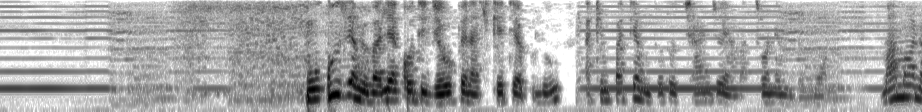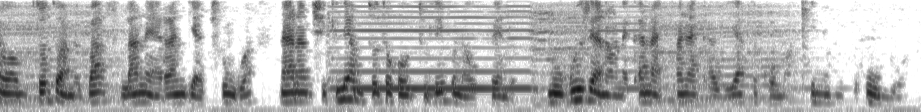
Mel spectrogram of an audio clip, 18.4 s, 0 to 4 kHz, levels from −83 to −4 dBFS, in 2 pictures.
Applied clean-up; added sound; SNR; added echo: none; Bowed string instrument; 13 dB; none.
